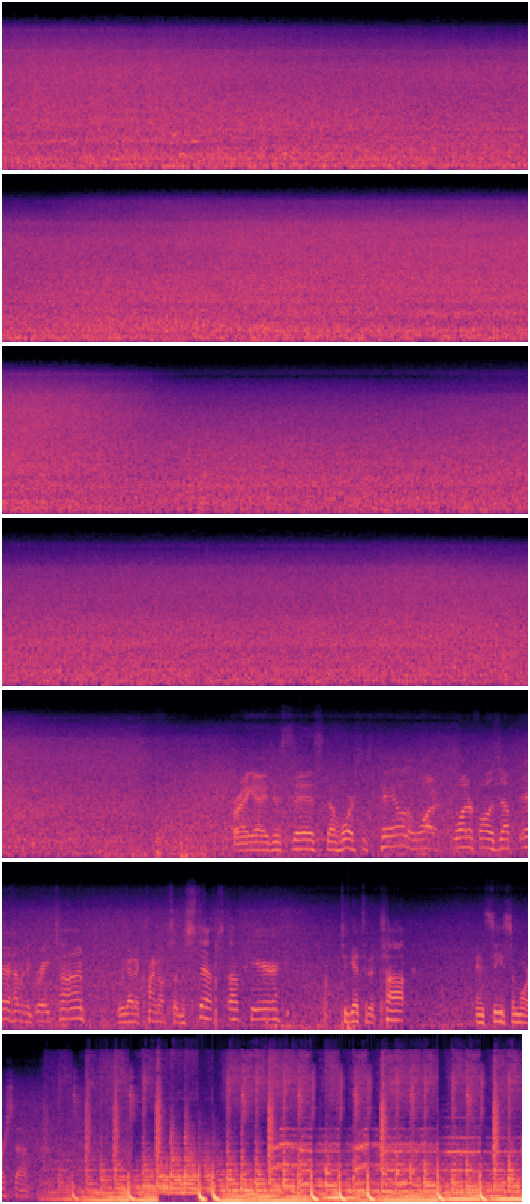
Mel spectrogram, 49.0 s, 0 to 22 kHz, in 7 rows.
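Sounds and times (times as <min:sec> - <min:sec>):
waterfall roar: 0:00.0 - 0:43.1.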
